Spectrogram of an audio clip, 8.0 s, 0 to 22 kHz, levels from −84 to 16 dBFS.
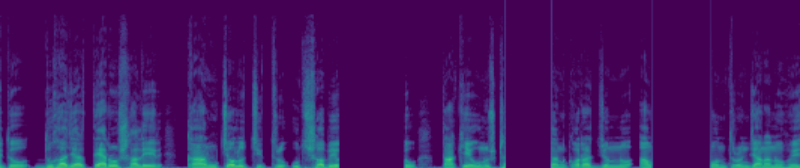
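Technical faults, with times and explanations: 3.37–4.04 s, 5.04–5.51 s and 6.51–7.10 s, rebuffering stall: the speech drops to dead silence three times, the second ending just before "করার জন্য" and the third starting right after it, then resumes exactly where it stopped. The player ran out of downloaded audio and waited for more, so nothing is lost but about 0.67 s, 0.46 s and 0.60 s are added.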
